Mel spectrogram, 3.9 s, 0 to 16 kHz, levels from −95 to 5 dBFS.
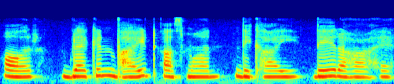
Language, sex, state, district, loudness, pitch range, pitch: Hindi, female, Himachal Pradesh, Shimla, -16 LUFS, 230-245 Hz, 235 Hz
